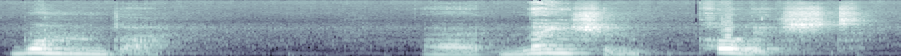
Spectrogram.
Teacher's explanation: mots qui sont accentués sur la première syllabe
